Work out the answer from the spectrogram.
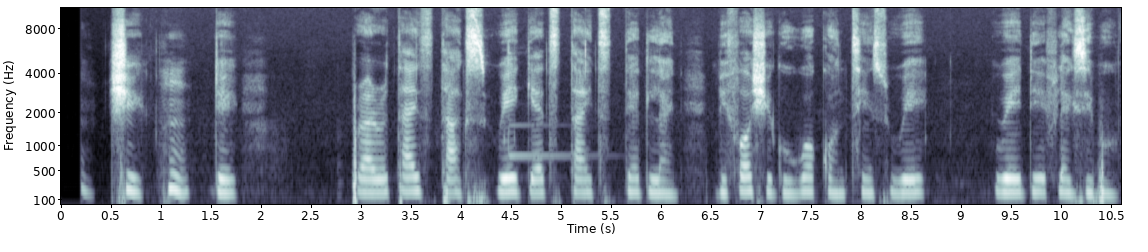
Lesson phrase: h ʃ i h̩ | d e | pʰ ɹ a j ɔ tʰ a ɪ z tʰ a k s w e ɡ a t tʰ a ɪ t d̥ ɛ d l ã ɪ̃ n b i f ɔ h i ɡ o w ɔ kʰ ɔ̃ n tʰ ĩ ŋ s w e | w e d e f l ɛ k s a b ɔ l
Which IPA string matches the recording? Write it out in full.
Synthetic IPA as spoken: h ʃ i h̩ | d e | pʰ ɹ a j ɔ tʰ a ɪ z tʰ a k s w e ɡ ɛ t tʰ a ɪ t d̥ ɛ d l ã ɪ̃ n b i f ɔ ʃ i ɡ o w ɔ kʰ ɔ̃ n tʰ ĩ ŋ s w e | w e d e f l ɛ k s i b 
